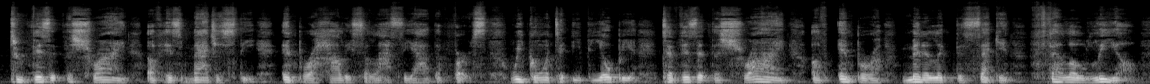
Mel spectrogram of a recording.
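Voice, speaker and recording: A man's voice: low-pitched, a little mellow. A man in his own voice delivering a fiery motivational talk, repeating phrases over and over for emphasis. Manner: repetitive, rousing, hammering phrases for emphasis. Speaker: speaker promoting group tours.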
